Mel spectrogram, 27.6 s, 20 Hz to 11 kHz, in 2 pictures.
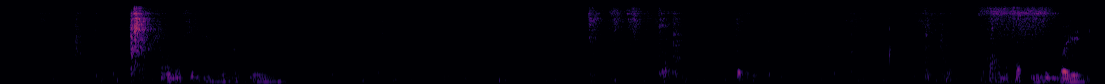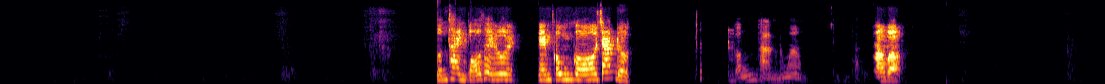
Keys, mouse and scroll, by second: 0.1 click, 3.2 click, 7.2 click, 7.2 x, 7.6 click, 9.7 click, 9.8 x, 10.1 click, 11.3 click, 13.1 click, 14.7 click, 14.8 x, 15.3 click, 16.3 x, 16.9 click, 18.2 click, 19.8 click, 23.0 middle click, 23.4 click, 25.1 click, 25.2 x, 25.5 click, 26.9 click.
